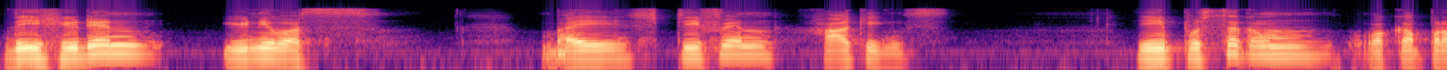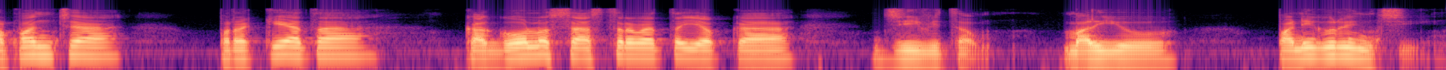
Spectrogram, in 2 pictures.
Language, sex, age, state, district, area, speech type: Telugu, male, 45-60, Andhra Pradesh, East Godavari, rural, spontaneous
